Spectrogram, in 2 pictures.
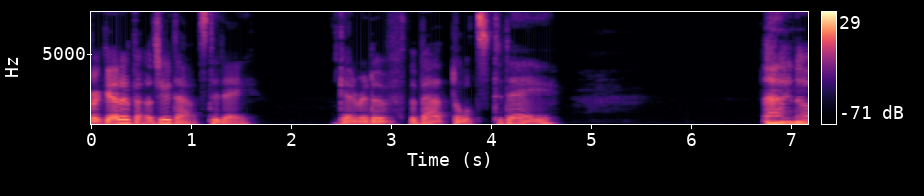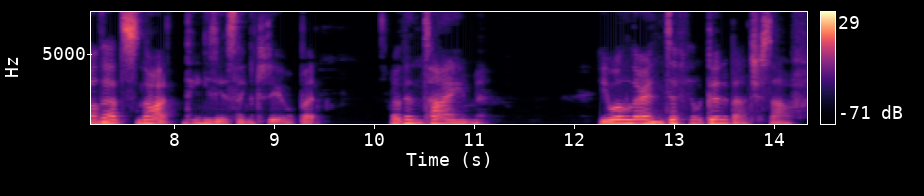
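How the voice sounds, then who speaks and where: A woman with a warm tone speaks very slowly, with fairly even intonation and long, frequent pauses. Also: medium pitch for a woman, big swings in loudness. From South Africa. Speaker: voice actor. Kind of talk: ASMR motivational encouragement audio. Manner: soft-spoken, warm, reassuring.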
